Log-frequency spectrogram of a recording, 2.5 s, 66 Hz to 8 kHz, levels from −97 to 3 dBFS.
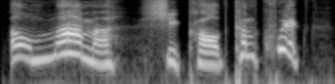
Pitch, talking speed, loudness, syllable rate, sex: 280 Hz, 145 wpm, -18 LUFS, 3.9 syllables/s, female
